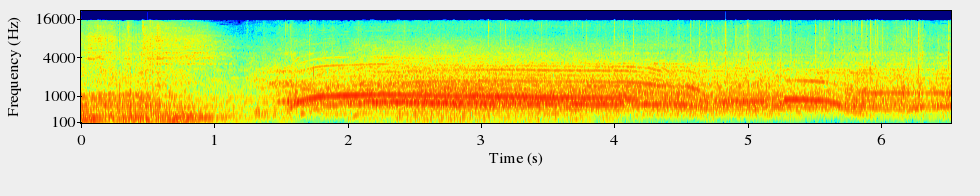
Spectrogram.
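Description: A live metal band's song ends about a second in, and a concert crowd cheers, with long high-pitched whoops and screams held over the noise.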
